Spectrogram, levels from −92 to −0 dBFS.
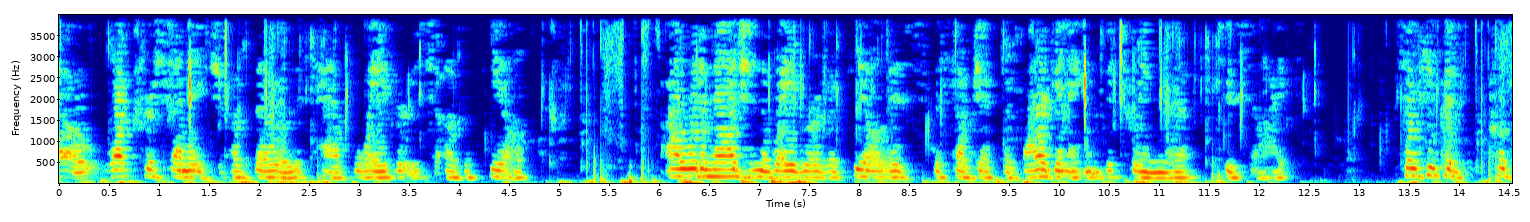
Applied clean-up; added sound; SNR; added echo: classical method WPE with log-MMSE.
